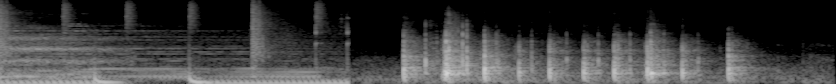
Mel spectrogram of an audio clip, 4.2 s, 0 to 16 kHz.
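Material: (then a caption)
Cardboard. Background music plays for the first couple of seconds. Then the sealed, bright green cardboard retail box of an Infinix Note 11S smartphone is shaken, giving a quick run of dull, hollow knocks and thunks as the contents shift inside. The box sounds rather empty, though it holds the phone plus quite a lot of accessories.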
